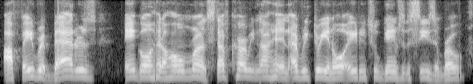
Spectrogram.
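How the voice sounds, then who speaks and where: A man's voice: sits high, steady tone, quick pace, no echo, clean studio sound. A man in casual podcast chat, blunt and profane, arguing his points. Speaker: podcast co-host.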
